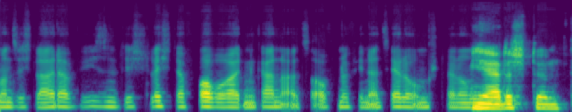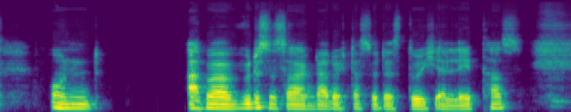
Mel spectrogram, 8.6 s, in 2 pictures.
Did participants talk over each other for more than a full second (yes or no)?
no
